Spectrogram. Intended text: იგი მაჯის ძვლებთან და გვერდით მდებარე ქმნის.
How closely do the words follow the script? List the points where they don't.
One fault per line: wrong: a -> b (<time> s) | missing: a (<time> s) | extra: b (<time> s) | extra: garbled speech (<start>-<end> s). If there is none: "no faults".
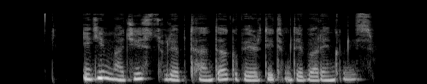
no faults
